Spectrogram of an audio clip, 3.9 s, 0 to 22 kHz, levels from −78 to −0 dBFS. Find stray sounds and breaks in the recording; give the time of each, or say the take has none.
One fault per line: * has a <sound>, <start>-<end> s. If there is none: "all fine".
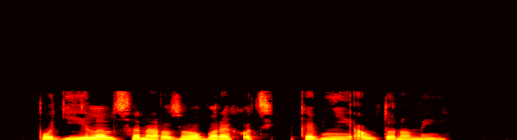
* has a dropout, 2.1-2.2 s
